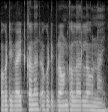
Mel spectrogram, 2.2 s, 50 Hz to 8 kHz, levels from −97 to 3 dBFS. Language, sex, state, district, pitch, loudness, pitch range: Telugu, male, Telangana, Mahabubabad, 115 Hz, -21 LUFS, 115-120 Hz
